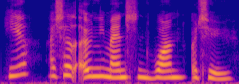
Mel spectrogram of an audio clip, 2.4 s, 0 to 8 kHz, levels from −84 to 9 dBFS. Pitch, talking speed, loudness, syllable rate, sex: 260 Hz, 200 wpm, -16 LUFS, 6.2 syllables/s, female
